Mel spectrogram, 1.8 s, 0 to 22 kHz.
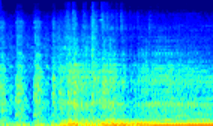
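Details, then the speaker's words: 1994 Acura Integra, previously cranked without starting, after fuel pump replacement and plug reconnected: starter cranks briefly, engine fires cleanly and builds to a steady deep idle; starts and runs normally. "And it starts."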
